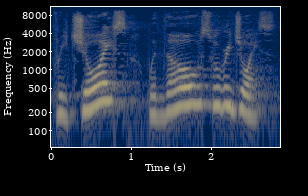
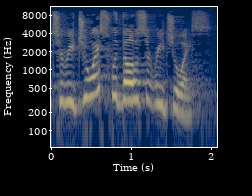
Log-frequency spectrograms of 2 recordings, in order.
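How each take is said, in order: First: Slow, drawn-out scripture quote; labored recitation. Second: Said in the usual way. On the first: Acted. Scripture read on a horrible day, labored recitation. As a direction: stretch out "Rejoice" and "those".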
